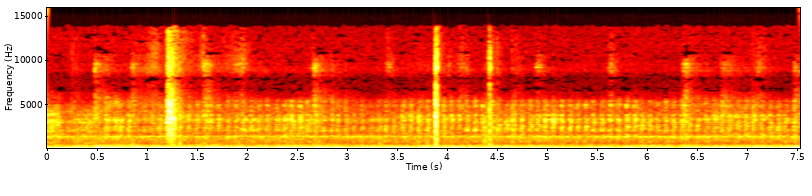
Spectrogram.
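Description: Car engine and road noise while driving, a steady low droning hum with a few faint clicks and no talking.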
